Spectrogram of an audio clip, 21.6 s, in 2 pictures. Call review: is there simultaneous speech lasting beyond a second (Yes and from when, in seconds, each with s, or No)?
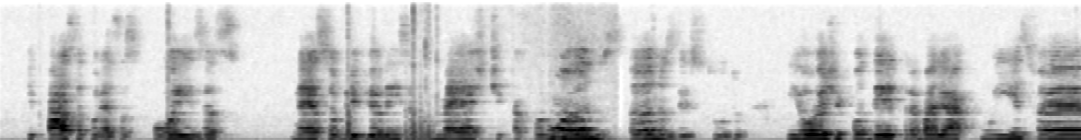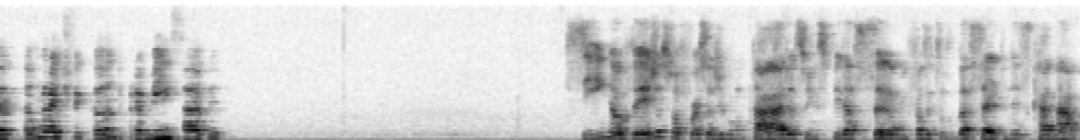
No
